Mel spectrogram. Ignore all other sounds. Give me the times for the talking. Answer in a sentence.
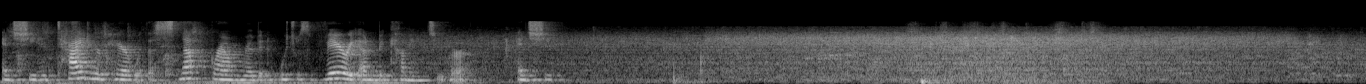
The talking can be heard from 0.0 to 5.6 s.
